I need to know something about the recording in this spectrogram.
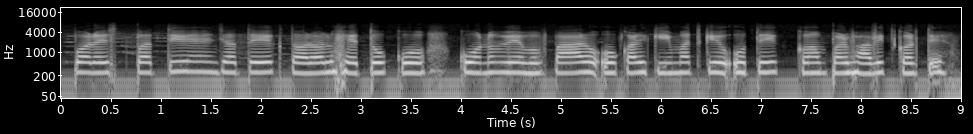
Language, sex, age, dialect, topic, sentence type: Maithili, female, 18-24, Eastern / Thethi, banking, statement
